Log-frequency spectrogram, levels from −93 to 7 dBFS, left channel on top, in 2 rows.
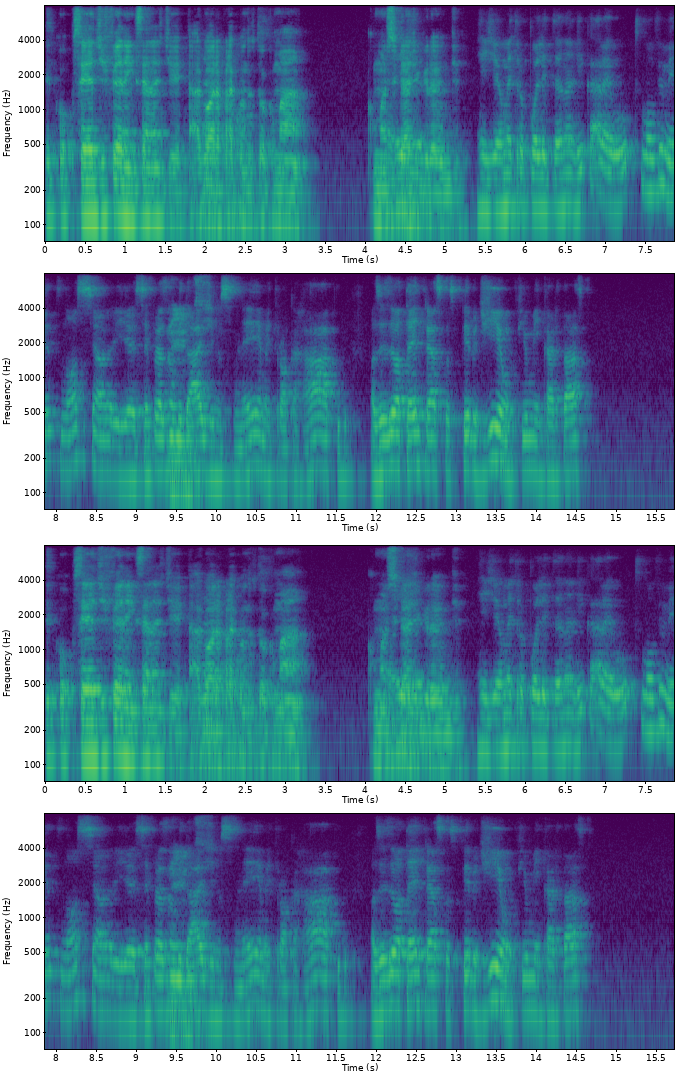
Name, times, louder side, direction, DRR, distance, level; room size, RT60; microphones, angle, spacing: voice 1, 0.0-3.2 4.0-5.1 9.4-9.7, left 2 dB, 65° left, 3.1 m, -24 dB
voice 2, 1.9-2.6 4.2-4.8 5.4-14.6, left 2 dB, 35° left, 1.0 m, -29 dB
19.5 x 11.0 x 3.9 m
head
